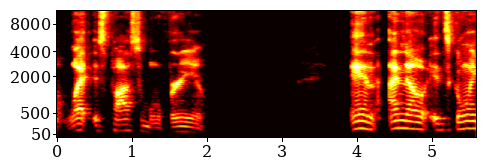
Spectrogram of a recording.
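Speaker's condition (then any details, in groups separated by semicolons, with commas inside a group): Traumatic brain injury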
